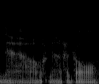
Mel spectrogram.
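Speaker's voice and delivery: low, quiet, bone-dry sarcastic delivery.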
